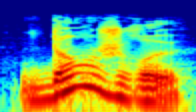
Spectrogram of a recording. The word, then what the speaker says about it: dangereux: Dangereux. Final X not pronounced. And then don't really pronounce this E here. Okay, so you get dangereux.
